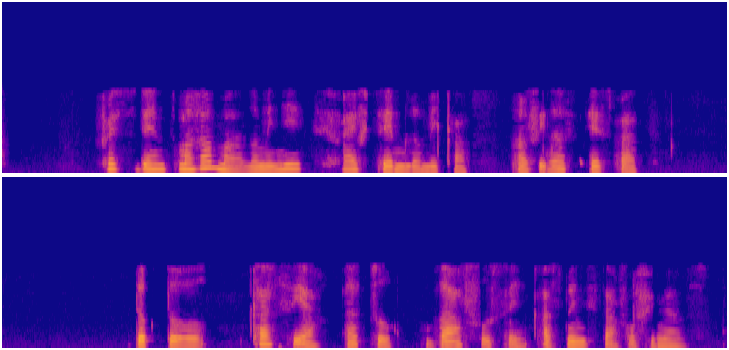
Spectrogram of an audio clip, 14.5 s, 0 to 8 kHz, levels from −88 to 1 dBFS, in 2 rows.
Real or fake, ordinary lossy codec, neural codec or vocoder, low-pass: real; AAC, 16 kbps; none; 7.2 kHz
